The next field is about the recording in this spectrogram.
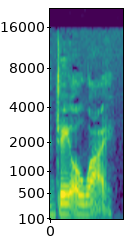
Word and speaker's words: Joy: My name is J-O-Y.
